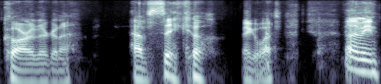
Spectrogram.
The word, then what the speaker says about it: Seiko: I think it's Seiko, like the Seiko? watch.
